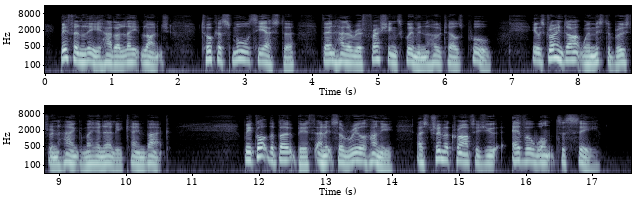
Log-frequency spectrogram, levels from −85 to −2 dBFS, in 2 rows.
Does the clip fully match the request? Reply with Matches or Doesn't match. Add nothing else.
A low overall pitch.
Matches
